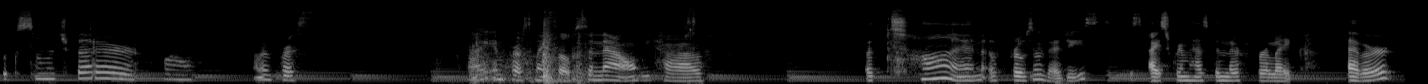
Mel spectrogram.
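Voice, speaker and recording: A woman's voice: medium pitch, lively intonation, slow, long pauses, over music. A woman in her thirties vlogging from her home kitchen, talking casually and encouragingly to camera about organizing. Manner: chatty and encouraging, laughs at her own mess. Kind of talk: casual talk to camera with voice-over.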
